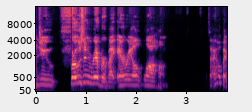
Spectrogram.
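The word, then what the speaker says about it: Lawhon: Frozen River by Ariel LOM I hope I pronounced it right it's l aw n yes um and it's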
